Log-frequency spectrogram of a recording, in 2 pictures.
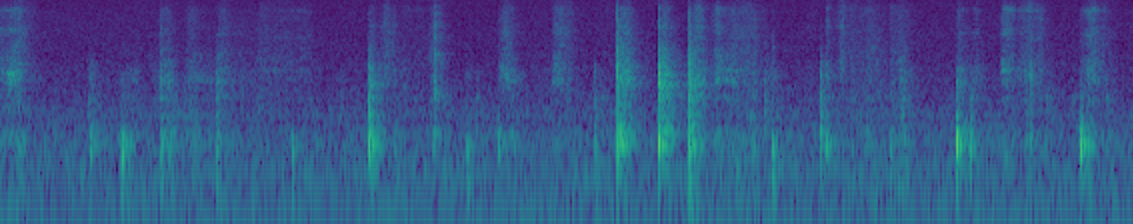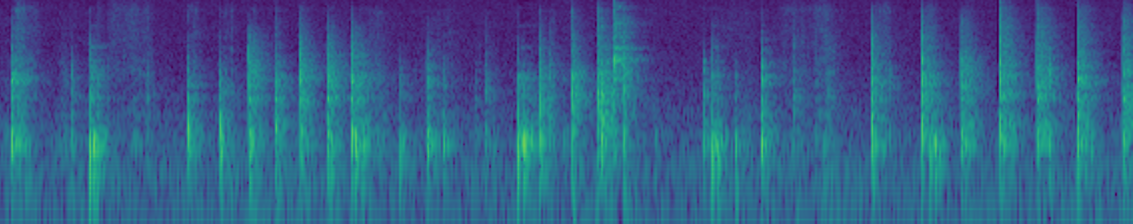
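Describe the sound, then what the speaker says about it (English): Flour and cocoa mixture being worked into chocolate cookie batter in a bowl, a utensil scraping and knocking against the bowl in quick repeated strokes, close and busy throughout. "Now I'm going to add that flour and cocoa mixture."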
